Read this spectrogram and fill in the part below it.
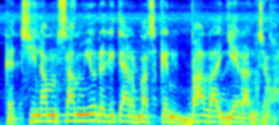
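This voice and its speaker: An actor in a radio drama playing a menacing, domineering young landowner making demands. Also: male voice, a little high, a little fast, natural voice. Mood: threatening. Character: threatening, domineering young landowner master interrogating underlings. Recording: crowd-like sound with cricket chirping behind.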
